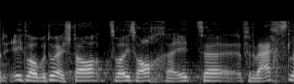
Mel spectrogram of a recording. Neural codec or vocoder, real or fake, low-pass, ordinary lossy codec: codec, 16 kHz, 16 kbps, FunCodec, trained on LibriTTS, 50 frames a second; fake; none; none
